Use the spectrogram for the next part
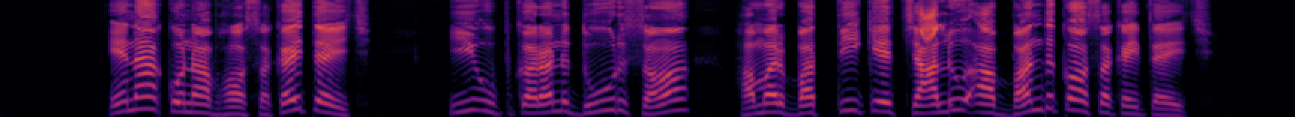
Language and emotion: Maithili, surprised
